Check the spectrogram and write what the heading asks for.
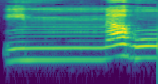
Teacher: اس ہا کو ایک الف کے برابر لمبا کریں گے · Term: الٹا پیش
